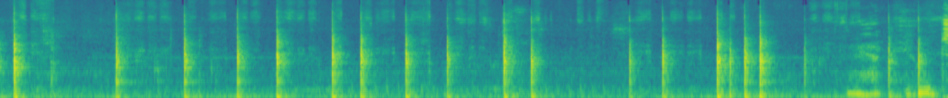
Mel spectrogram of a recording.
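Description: A lecturer writes mathematical equations on a board, making a series of sharp, close taps and scratches in an uneven rhythm, with quiet speech between the strokes.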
